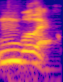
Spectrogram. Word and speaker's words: Mbolekwa: mess it up yes my last name is moon Bullock wow look at you now and that originates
